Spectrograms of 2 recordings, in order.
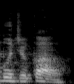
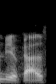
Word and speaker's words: Bejucal: I always call that Bujukal. Bujukal, so Well, we just pronounce it as Biokal.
